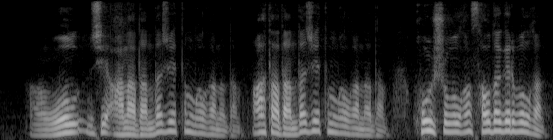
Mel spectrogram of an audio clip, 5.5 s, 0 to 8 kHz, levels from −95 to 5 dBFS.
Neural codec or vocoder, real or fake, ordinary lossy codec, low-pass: none; real; none; none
